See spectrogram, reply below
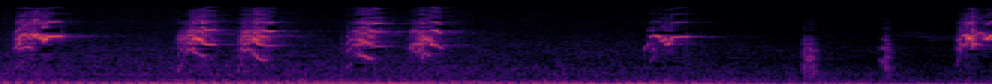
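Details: Javan myna singing in a cage: short harsh squawks and clicking chirps in quick bursts, then sparse sharp notes with pauses, over a low steady hum.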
